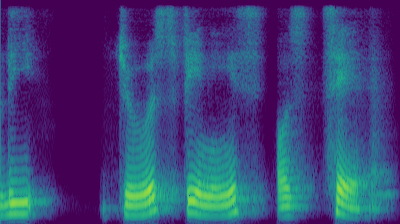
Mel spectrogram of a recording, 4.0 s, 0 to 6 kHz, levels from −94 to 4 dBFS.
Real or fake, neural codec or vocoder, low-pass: fake; codec, 24 kHz, 0.5 kbps, DualCodec; 5.4 kHz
